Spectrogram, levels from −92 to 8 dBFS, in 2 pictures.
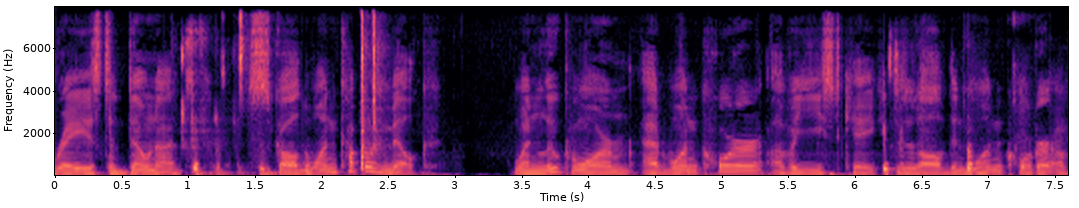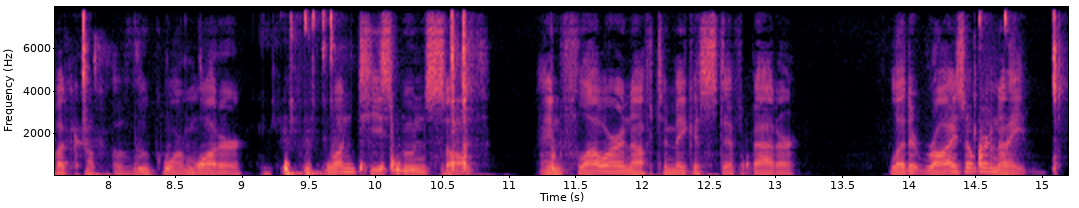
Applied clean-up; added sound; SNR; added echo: neural mask model Resemble Enhance denoiser.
